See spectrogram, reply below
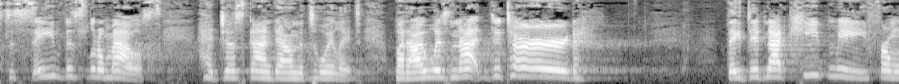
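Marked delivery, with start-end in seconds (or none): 3.9-9.0 defiant declaration. Real, not acted.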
